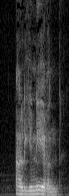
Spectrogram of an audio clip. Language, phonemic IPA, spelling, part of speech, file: Dutch, /ˌaː.li.eːˈneː.rə(n)/, aliëneren, verb, Nl-aliëneren.ogg
- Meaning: to transfer, to sell or donate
